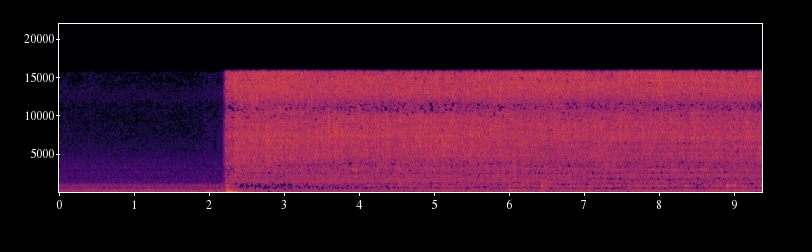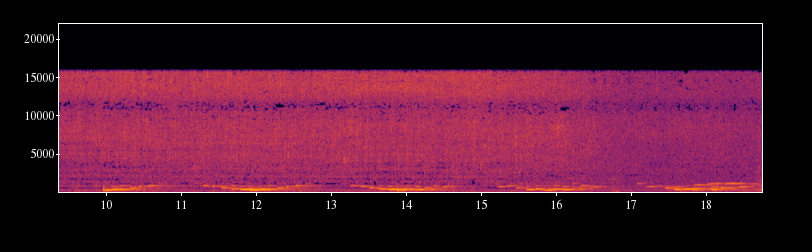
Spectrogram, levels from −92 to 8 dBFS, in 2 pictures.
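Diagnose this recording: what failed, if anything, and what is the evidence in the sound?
A resampler restarted on every block, in the sample-rate conversion stage of the buffer path. Throughout, a faint 50 Hz buzz rides on the sound and vanishes in silences: edge errors repeating every 20 ms. The converter, likely taking 44.1 kHz material to 48 kHz, lost its history at each block boundary. A spectrogram shows evenly spaced vertical streaks, a 50 Hz comb, only where signal exists. The waveform shows small steps at each boundary.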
